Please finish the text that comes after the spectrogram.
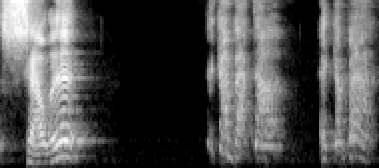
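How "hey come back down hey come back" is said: high and much softer, begging her back; soft pleading call. Acted. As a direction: call her home gently, higher and hushed. Pleading with wife astronaut.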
